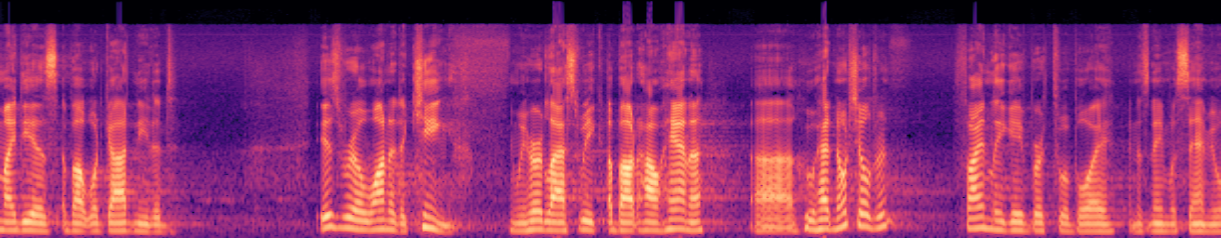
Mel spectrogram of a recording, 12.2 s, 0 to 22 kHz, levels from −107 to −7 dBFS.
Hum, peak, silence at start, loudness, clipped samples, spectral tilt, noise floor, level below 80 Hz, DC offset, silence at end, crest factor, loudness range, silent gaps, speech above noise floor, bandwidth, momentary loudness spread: none; 0 dBFS; 0 s; -17 LUFS; under 0.1%; -3.5 dB/octave; -52 dBFS; -70 dBFS; under 0.1%; 0 s; 18 dB; 5 LU; none; 35 dB; 15 kHz; 15 LU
